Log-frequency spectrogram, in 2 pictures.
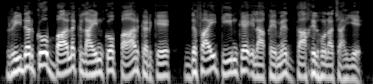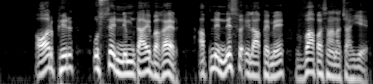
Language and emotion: Urdu, neutral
